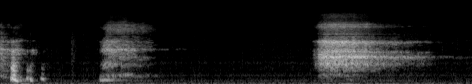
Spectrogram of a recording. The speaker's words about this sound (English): So nice deep breath.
